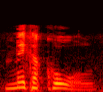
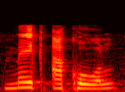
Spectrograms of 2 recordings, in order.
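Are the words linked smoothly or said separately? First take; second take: linked; separately. First: The words are linked smoothly into one another. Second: The words are said separately with breaks between them. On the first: The speaker calls it right. "I need you all to read it like this" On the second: The speaker calls it wrong. "Not like that"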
